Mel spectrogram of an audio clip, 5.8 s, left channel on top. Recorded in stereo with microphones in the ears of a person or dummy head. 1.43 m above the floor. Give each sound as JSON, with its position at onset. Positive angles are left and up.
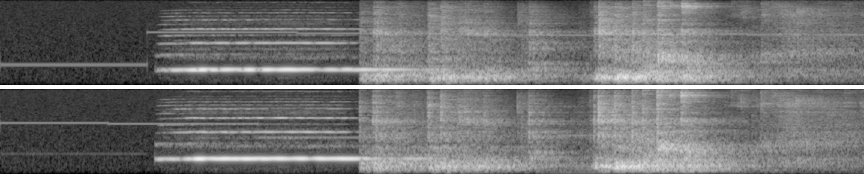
{"t": 1.0, "sound": "a flute", "side_deg": -80, "distance_m": 1.0}
{"t": 2.4, "sound": "chewing", "side_deg": -50, "distance_m": 1.8}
